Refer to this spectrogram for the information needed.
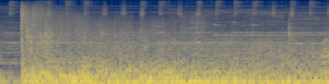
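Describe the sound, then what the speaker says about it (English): A big tank gun fires in World of Tanks, giving one sudden, very loud boom that rolls on into a long, heavy rumble. "Now the big guns will go boom."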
